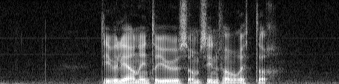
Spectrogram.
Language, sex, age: Norwegian, male, 21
